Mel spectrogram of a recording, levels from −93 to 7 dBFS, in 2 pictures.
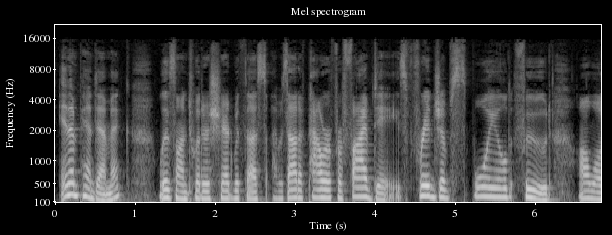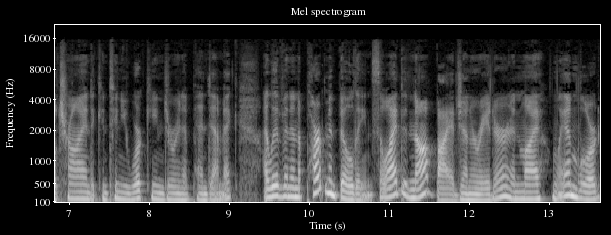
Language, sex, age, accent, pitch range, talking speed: English, female, 30-49, American, 145-185 Hz, 200 wpm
